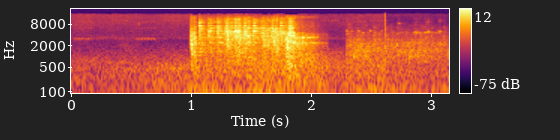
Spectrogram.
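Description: A metal lever clanks as it is pulled.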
